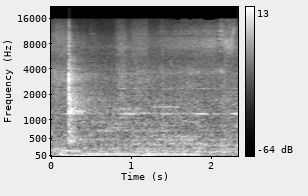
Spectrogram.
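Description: Foot pedal of a hydraulic scissor lift table cart stamped once, a knock about a quarter second in, over a low steady hum.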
